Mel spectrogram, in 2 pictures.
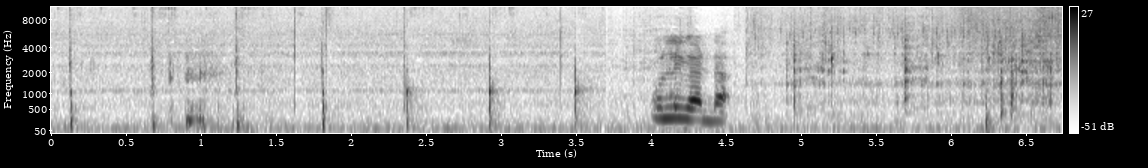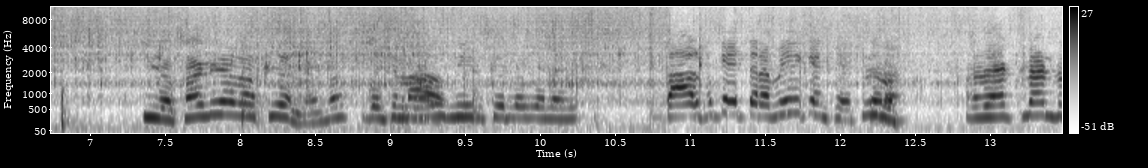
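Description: Food sizzling in a hot pan while it is stirred, with scattered clicks of the stirring utensil against the pan in the first few seconds. The sizzle grows louder about five seconds in.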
